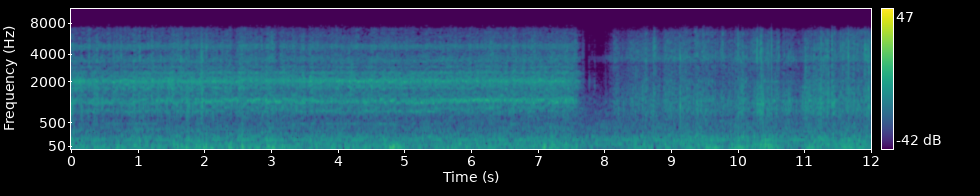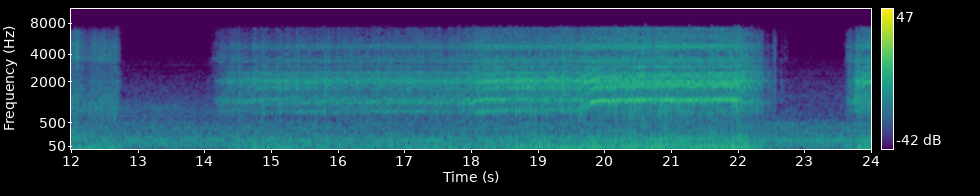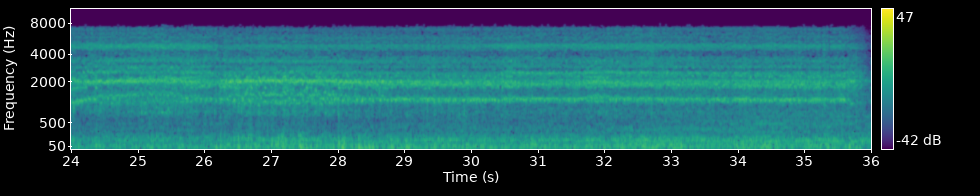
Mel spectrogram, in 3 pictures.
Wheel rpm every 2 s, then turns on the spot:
70, 70, 70, 50, 20, 20, 10, 60, 70, 120, 150, 30, 160, 160, 160, 160, 160, 130.
8-12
